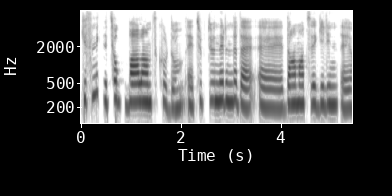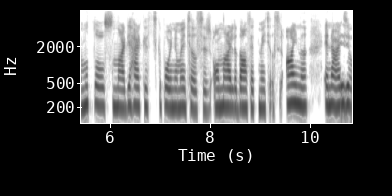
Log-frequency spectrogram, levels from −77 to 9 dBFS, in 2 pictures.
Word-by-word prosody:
Kesinlikle, 275 -1 -4
çok 255 -1 -3
bağlantı 245 +1 +6
kurdum. 200 -2 -6
Eee, 215 -1 -2
Türk 235 +3 -10
düğünlerinde 255 -1 +2
de, 205 -3 +1
eee, 200 -2 -2
damat 230 0 +3
ve 230 0 +1
gelin, 225 +1 -1
eee, 195 0 -2
mutlu 225 +3 -1
olsunlar 205 -2 -2
diye 220 -1 -2
herkes 210 -2 -3
çıkıp 220 -1 -12
oynamaya 200 -1 0
çalışır, 185 -2 -7
onlarla 200 -1 0
dans 200 -1 +1
etmeye 195 0 -4
çalışır. - - -13
Aynı 230 -2 +4 0.3
enerji 220 0 +2
215 Hz, 145 wpm, -22 LUFS, 200-230 Hz, 0.3 s, bağlantı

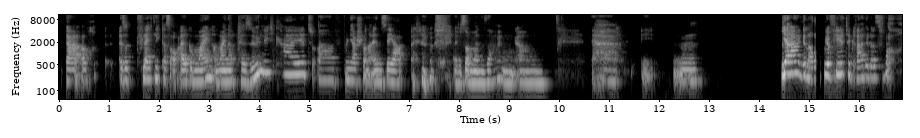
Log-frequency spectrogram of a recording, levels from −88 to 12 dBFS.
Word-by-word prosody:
ja 185 0 +1
auch 185 - -17 0.5
also 195 0 -2 0.2
vielleicht 200 -1 -1
liegt 215 -1 -3
das 200 -1 -3
auch - - -3
allgemein 180 +4 +1
an 170 - -4
meiner 175 0 +2
Persönlichkeit. 275 - 0
Äh, 190 0 -10
ich 190 - -30
bin 200 - -4
ja 190 -1 -3
schon 185 - -4
ein 175 0 -1
sehr, 175 -1 -1
äh, 180 - -6
wie - - -5
soll 165 +2 +1
man 165 -1 +2
sagen, 175 -1 -5
ähm, 165 -1 -6 0.9
ja, - - -7 0.9
e - - -12 0.4
hm 185 -9 -5 1.6
Ja, 290 +2 +11
genau, 215 -6 +1 0.2
mir 265 -1 +8
fehlte 275 +1 +1
gerade 225 0 -3
das 225 0 -7
Wort, 280 - -5
190 Hz, 120 wpm, -28 LUFS, 175-250 Hz, 1.6 s, Ja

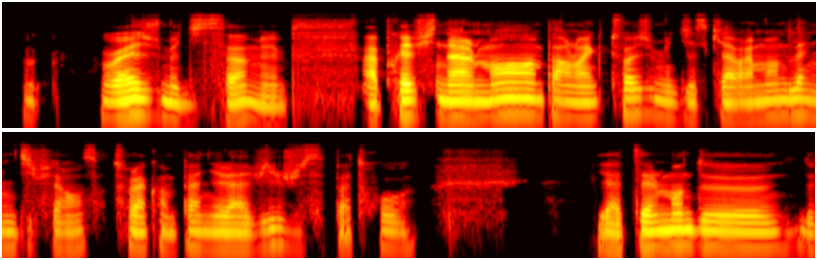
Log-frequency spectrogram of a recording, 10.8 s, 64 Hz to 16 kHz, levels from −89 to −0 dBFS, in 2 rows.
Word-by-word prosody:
Mmh, - - -11 0.5
ouais, 105 +3 +6
je 115 -1 -6
me 100 -2 -2
dis 90 0 -7
ça. 95 +1 -1
Mais 85 -5 -5
pff, - - -13
après 110 0 +6
finalement, 105 +3 +5
en 115 -1 +1
parlant 105 -2 +1
avec 100 0 0
toi, 120 -1 -1
je 120 0 -8
me 110 -2 -7
dis: 100 +1 -11
«Est-ce 100 - -8
qu'il 100 - -4
y - - +3
a 95 - 0
vraiment 105 +2 -1
de 115 - -4
la 120 - 0
une 105 -2 -7
différence 105 +1 -8
entre - - -6
la 100 - +1
campagne 100 +1 -7
et 100 - -2
la 100 0 0
ville?» 110 +5 -8
Je 100 -3 -9
sais - - -11
pas - - -8
trop. 105 -2 -10 1.2
Il - - -7
y - - 0
a 95 - -2
tellement 110 +3 +1
de 105 -2 -1
de 100 -4 -10
105 Hz, 230 wpm, -28 LUFS, 100-110 Hz, 1.2 s, ouais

